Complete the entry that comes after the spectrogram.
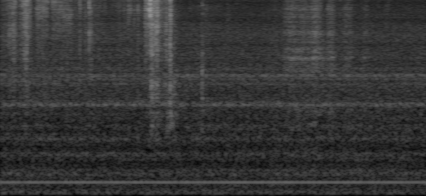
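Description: Kitchen knife slicing a red onion on a plastic cutting board: light cuts, two sharper ones about a second and a half in, over a steady low hum.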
